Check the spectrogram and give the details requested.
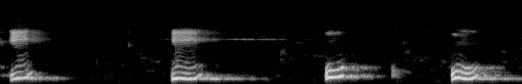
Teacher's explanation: वे स्वर जिनके उच्चारण में मुख थोड़ा खुले थोड़ा या फिर हम कह सकते हैं कम खुले उन्हें हम क्या कहेंगे समृत स्वर कहेंगे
